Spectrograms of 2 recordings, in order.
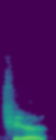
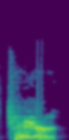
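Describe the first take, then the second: First: The vowel sounds like 'ee', as in cheer. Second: The vowel sounds like 'eh', as in chair. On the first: The speaker calls it wrong. "when we say cheer" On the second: The speaker calls it right. "She'd be like, it's chair"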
